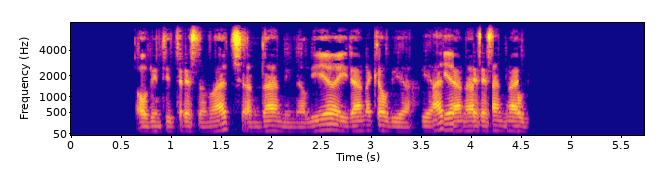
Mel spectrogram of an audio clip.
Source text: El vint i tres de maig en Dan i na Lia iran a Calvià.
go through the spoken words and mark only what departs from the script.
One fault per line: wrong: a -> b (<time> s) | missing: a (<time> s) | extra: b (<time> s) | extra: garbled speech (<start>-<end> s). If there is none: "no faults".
extra: garbled speech (3.5-4.6 s)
